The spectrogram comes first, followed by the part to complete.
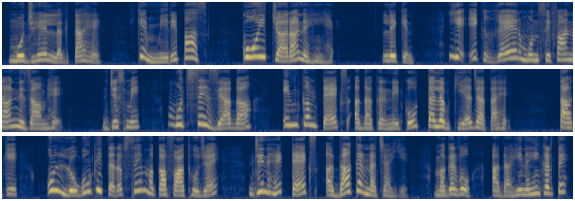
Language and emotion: Urdu, disgusted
